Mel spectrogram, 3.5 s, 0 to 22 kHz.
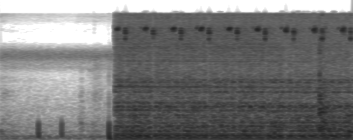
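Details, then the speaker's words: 1996 Ford F-150 4.9 300 inline six: engine catches, then sharp high chirp three to four times a second, louder as revs rise; alternator already replaced without change, traced to the rotted harmonic balancer at the front pulley. "there it is already knowing gets louder as the engine revs up all right so as you just heard that's the sound that I'm getting"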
